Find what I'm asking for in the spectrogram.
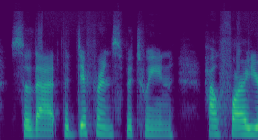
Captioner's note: none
